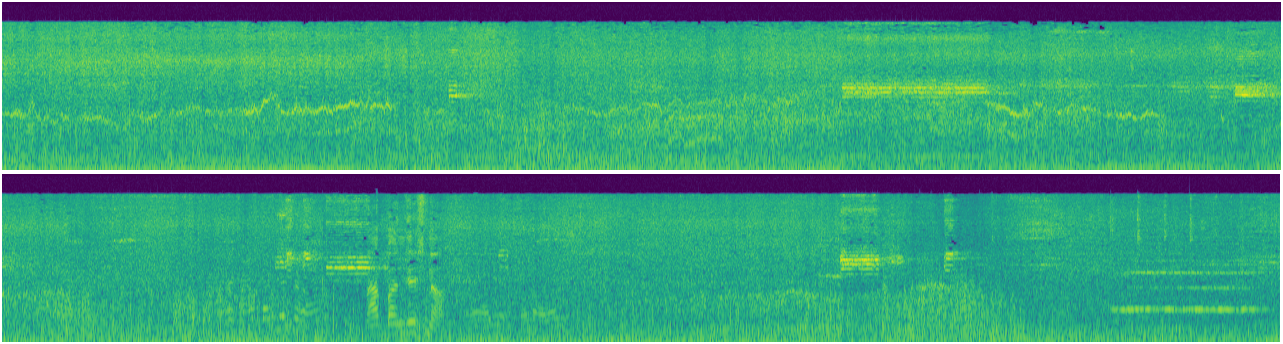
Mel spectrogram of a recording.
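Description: A motorbike engine hums steadily while riding.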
